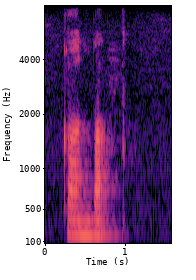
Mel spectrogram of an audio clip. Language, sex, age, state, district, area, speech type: Manipuri, female, 45-60, Manipur, Tengnoupal, urban, read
